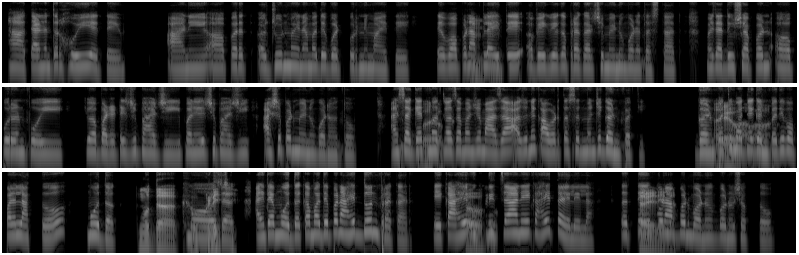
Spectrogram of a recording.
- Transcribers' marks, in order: stressed: "मोदक"
- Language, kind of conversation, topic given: Marathi, podcast, सणासाठी मेन्यू कसा ठरवता, काही नियम आहेत का?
